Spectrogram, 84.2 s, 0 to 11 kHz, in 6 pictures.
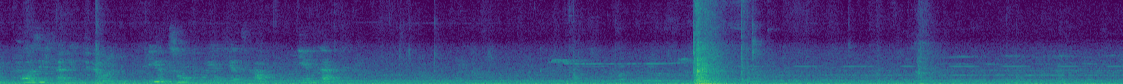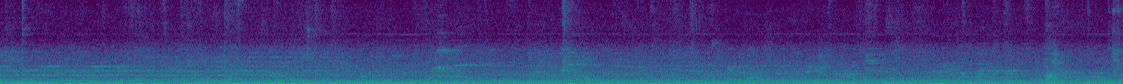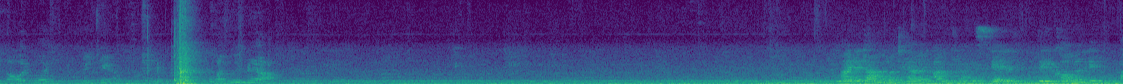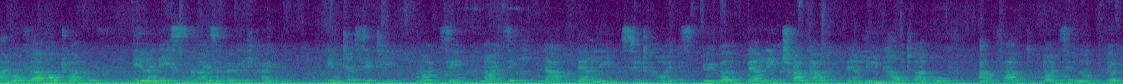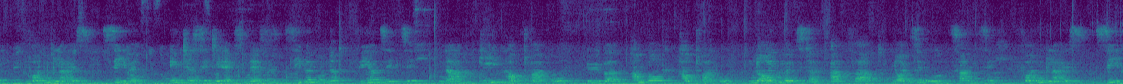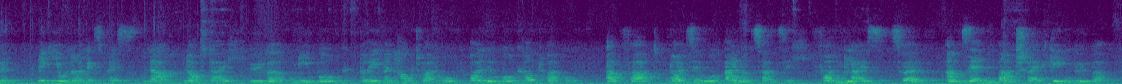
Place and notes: hannover, hbf, gleis 12 ansage
auf den gleisen am frühen abend, eine zugansage
soundmap nrw:
social ambiences, topographic field recordings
